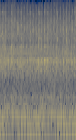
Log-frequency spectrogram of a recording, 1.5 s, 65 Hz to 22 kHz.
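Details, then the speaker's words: Mercedes OM606 diesel in a Land Rover build, first start after fitting injection pump and turbo, mic near the exhaust: loud steady even low drumming, quick-revving and responsive, no misses or knocks; normal idle. "She's a quick revving little monster, ain't she? Sure is. That is fast. That's super responsive. That sounds good."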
